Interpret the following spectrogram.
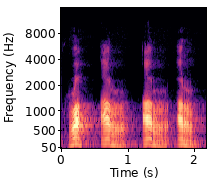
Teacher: La lettre Ra ici sort de l'extrémité de la langue, s'appuyant sur le palais. S'appuyant sur le palais vers la devanture, donc pas au milieu du palais, mais plutôt de l'avant.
